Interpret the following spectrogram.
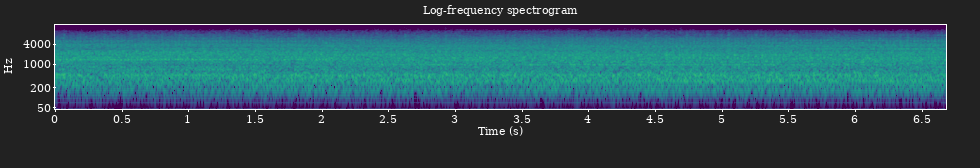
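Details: Honda CR-V (RD1) after replacing a burst small upper HVAC heater hose and refilling with water: even, steady idle hum, no knocks, misses or surging; owner checking for head-gasket bubbling, coolant being drawn in.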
